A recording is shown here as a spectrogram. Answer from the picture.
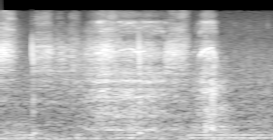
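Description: Faint scratching of a stylus writing a short word by hand.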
